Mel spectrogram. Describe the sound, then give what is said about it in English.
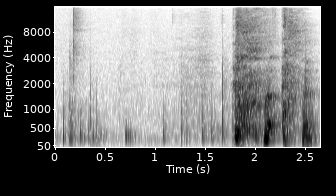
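Coughing in a marijuana-smoking setting: quieter breathy sounds come first, then a few loud, harsh, rough coughs in quick succession toward the end. “with that first cough”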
